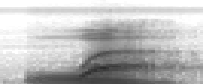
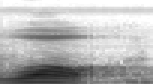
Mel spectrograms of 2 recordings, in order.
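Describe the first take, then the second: First: The vowel is open, with neutral unrounded lips. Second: The vowel is rounded, with lips pushed forward. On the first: The speaker calls it right. "maka dia harusnya kembali di posisi netral" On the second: The speaker calls it wrong. "Jadi tidak wo, dibiarkan di depan"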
